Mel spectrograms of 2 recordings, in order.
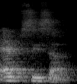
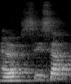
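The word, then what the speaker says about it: abscissa: तो guys, x coordinate को बोला जाता है एब्सिसा। हाँ गाइस, देखो, एक्स कोऑर्डिनेट को बोलते हैं हम एब्सिसा, उसका स्पेलिंग है ABSCISS।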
